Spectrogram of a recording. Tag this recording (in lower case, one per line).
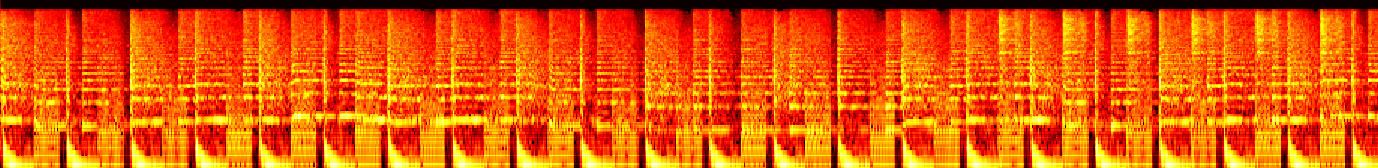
electronic music
music
trance music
